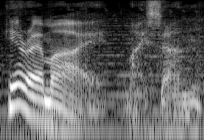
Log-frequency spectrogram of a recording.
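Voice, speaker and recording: A man's voice: very deep voice, wildly swooping pitch, slow pace, over music, exaggerated voice. A man playing a devout, solemn patriarch in a dramatised scripture reading. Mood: devout, tender.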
